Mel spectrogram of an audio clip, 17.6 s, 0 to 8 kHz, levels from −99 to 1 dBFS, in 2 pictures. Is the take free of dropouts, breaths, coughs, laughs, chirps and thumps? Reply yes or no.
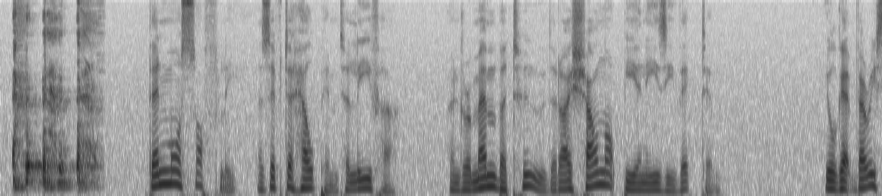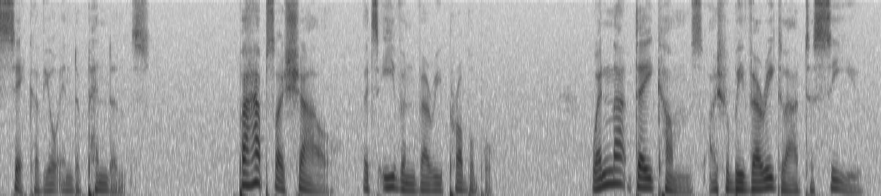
no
